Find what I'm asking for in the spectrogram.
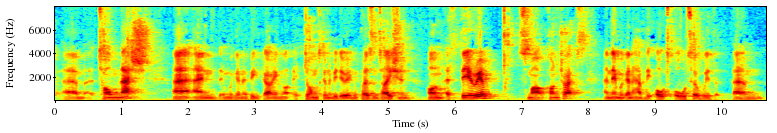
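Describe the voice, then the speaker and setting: A man's voice: lowish voice, a little mellow. A man hosting a community meetup, introducing speakers in a hesitant way full of ums and so-yeahs. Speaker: meetup host. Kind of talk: casual event hosting. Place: meetup venue with audience. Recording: echoey room with crowd.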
